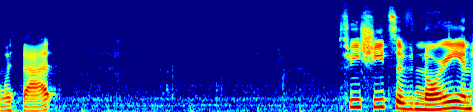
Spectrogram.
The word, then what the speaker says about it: nori: looks beautiful in Canada Nori rhymes with sorry always okay so first thing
